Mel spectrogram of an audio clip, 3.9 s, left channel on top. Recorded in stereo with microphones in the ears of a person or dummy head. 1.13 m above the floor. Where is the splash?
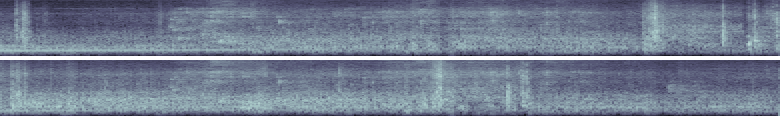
5° left (ahead or behind), 2 m.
